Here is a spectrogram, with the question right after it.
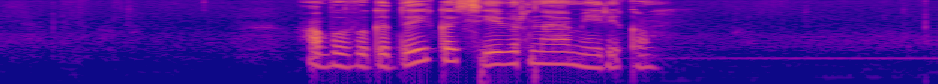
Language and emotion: Russian, neutral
